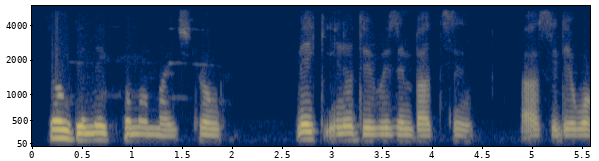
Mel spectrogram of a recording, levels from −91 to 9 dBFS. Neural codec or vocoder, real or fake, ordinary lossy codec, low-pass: vocoder, 44.1 kHz, 128 mel bands every 256 samples, BigVGAN v2; fake; none; 5.4 kHz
